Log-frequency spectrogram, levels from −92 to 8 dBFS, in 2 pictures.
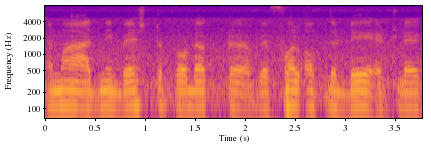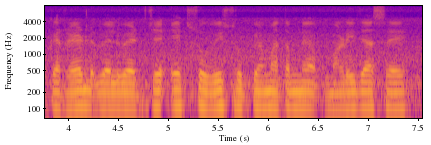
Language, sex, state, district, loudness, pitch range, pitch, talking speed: Gujarati, male, Gujarat, Valsad, -18 LUFS, 100-110 Hz, 105 Hz, 165 wpm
